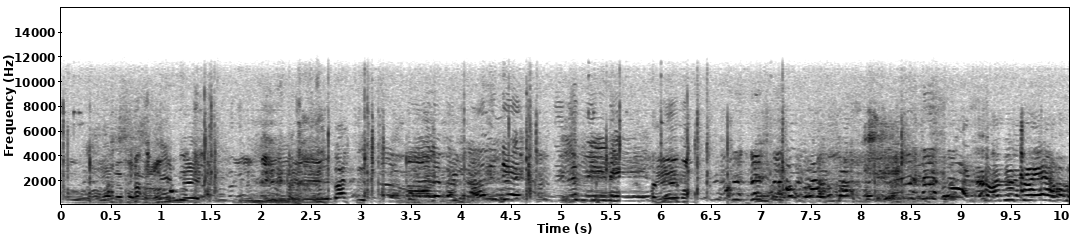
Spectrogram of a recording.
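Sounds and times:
people talking over one another: 0.0s - 10.0s
laughter: 6.5s - 9.3s.

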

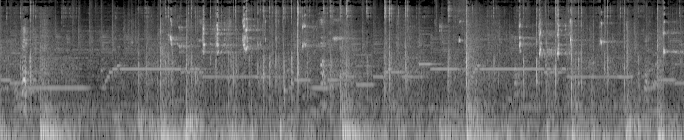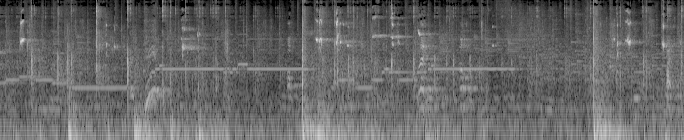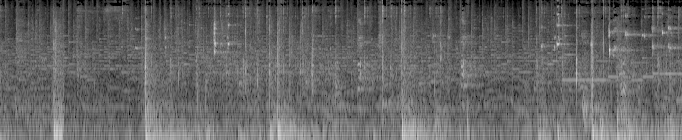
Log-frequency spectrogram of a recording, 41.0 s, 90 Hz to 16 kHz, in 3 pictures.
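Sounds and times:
shoes squeaking on floor: 0.0s - 28.8s, 29.6s - 41.0s
held synth notes melody: 0.0s - 41.0s
ping pong ball clicking: 3.2s - 8.3s, 8.9s - 12.9s, 31.7s - 33.7s.

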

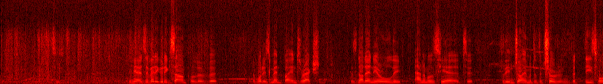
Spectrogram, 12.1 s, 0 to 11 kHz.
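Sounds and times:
bird calling softly: 4.2s - 5.3s, 6.0s - 7.0s, 9.4s - 12.0s.

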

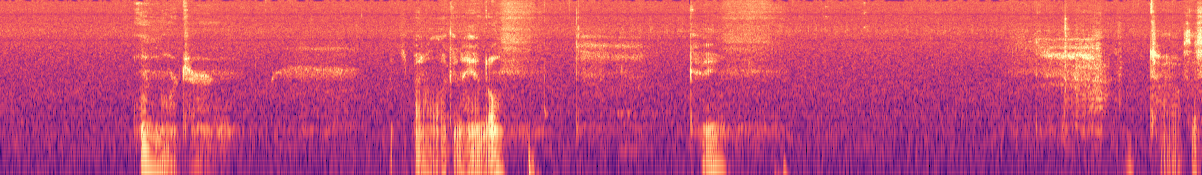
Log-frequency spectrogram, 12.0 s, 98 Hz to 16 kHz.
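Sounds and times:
faint soft noise: 0.0s - 12.0s.

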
